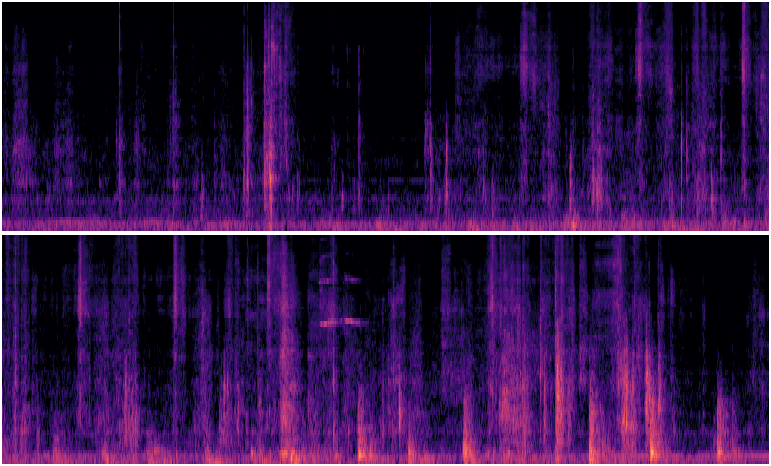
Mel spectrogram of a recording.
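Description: Pages of a large picture book being turned by hand: paper rustling and flapping, with soft taps as the pages and cover are handled. The rustles come more often and louder in the second half.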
